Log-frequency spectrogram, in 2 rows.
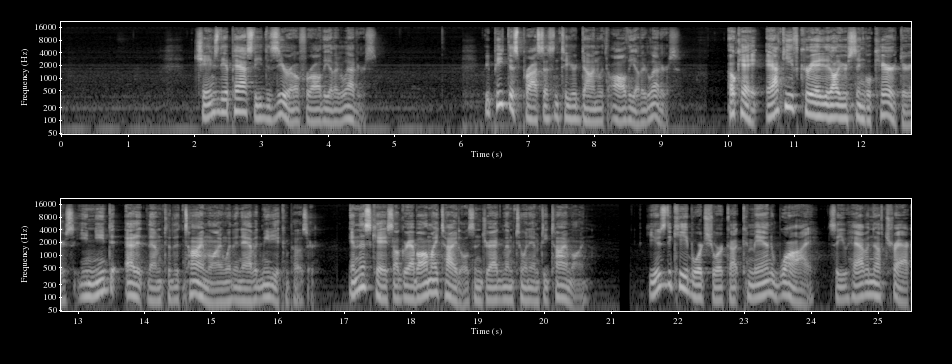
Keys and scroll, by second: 22.0 super+y.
